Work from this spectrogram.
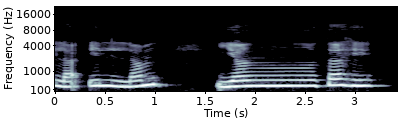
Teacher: نون ساکن کے بعد دیکھیں تا ہے، اخفاء غنہ کرنا ہے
